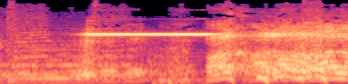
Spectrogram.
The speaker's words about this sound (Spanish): ¿Qué es eso? Ah, no, esto es el la alarma, el sonotone, que lo voy a poner aquí de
